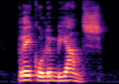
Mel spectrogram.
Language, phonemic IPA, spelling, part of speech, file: Dutch, /ˈprekoˌlʏmbiˌjans/, precolumbiaans, adjective, Nl-precolumbiaans.ogg
- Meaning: pre-Columbian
